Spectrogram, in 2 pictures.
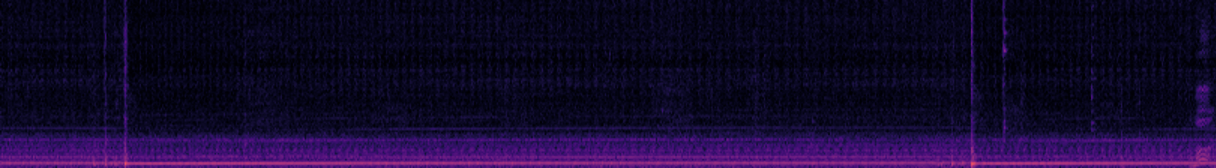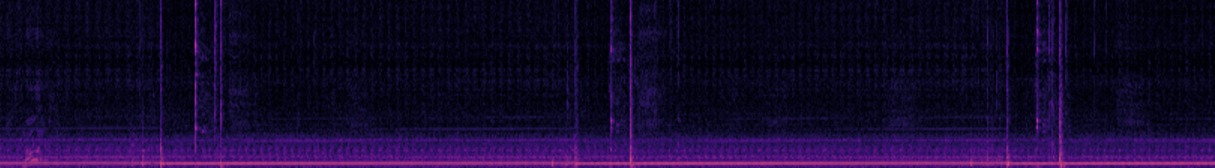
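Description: Baseball pitching machine running with a steady electric-motor hum. Five times a sharp click comes and the hum sags in pitch for a moment before recovering, as the machine fires a ball and the motor takes the load.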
